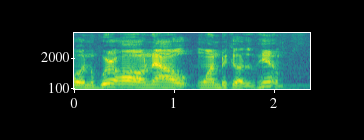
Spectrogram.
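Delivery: ordinary delivery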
